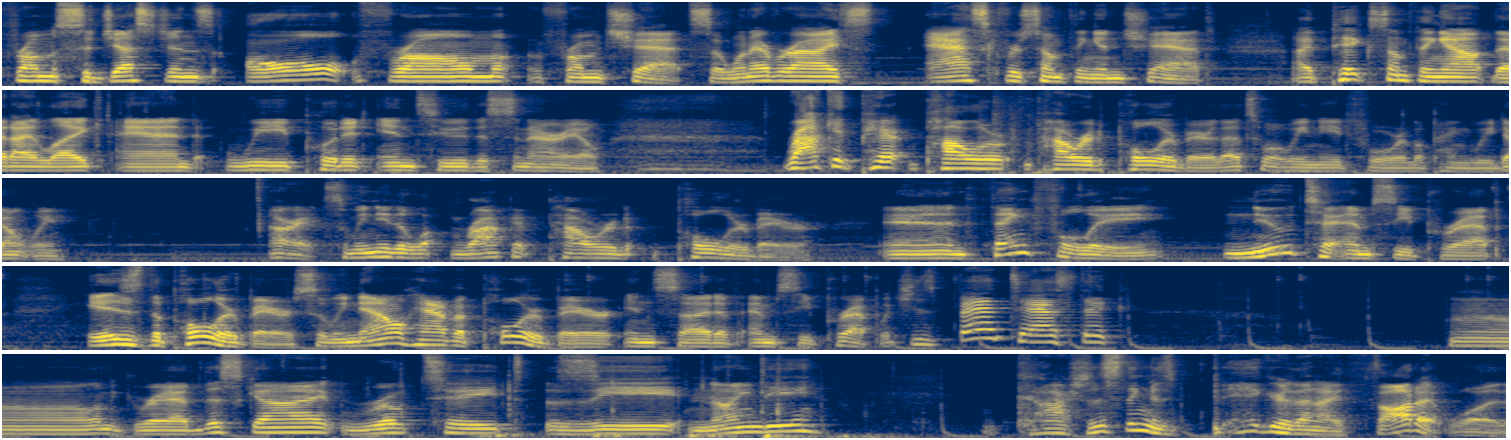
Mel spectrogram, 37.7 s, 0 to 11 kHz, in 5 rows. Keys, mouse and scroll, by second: 18.9-20.3 scroll down 4, 20.4 click, 22.5 click, 25.5 right click, 26.0 right click, 26.9 right click, 27.4 right click, 29.0 right click, 30.0 right click, 31.4 click, 32.6 r, 36.1-37.6 drag.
